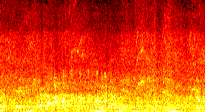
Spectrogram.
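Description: Electric RC buggies running on an indoor carpet track, with a few short rising and falling motor whines, over a steady murmur of voices in a large hall.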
